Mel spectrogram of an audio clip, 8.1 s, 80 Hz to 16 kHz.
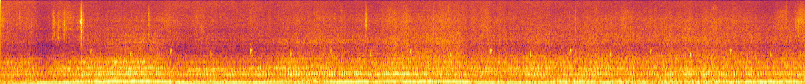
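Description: A 2026 Hyundai Tucson facelift hybrid driving downhill, heard from inside as a steady low engine drone that shifts pitch in small steps, with continuous road rumble and no talk.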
